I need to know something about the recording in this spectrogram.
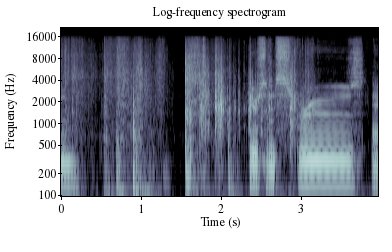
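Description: Paper rustles and crinkles up close.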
